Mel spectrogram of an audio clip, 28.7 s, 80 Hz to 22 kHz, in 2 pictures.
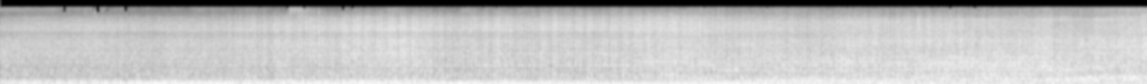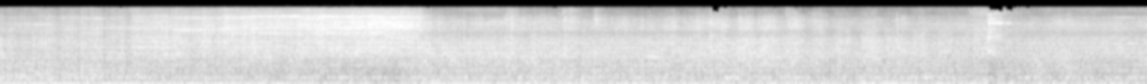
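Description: A loaded coal train passes close by. The deep drone of its lead diesel locomotives, a CSX ES44AH and CW44AC, fades after about ten seconds. The loaded open-top hopper cars then roll past with a steady rumble, wheel clatter and some squealing from the wheels.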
